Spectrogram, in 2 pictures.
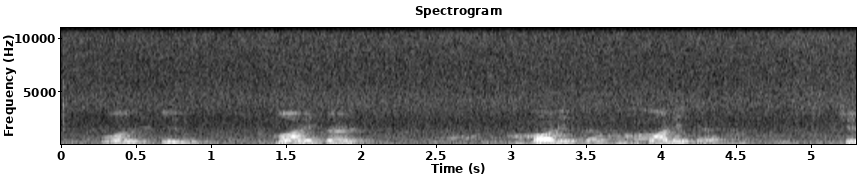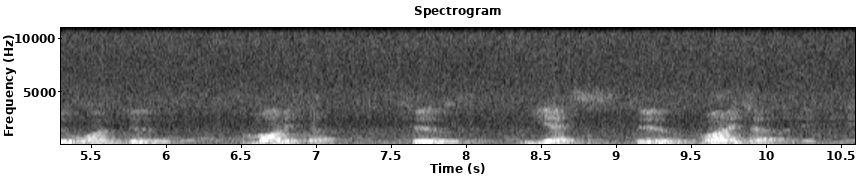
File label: Sound Check Microphone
